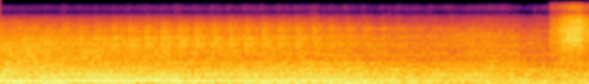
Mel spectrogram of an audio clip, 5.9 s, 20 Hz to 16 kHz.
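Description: MARC MP36PH-3C diesel locomotive rolling past close by with its engine running in a steady low drone, which fades as bilevel passenger cars follow it past. A short hiss near the end.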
